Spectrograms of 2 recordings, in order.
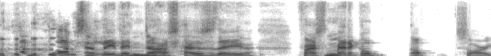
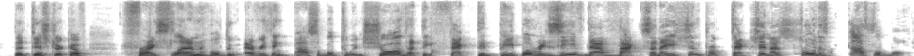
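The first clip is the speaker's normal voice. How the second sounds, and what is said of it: Put-on accent, done fairly well. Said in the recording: “Now, that's one accent you don't do too bad at there.”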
